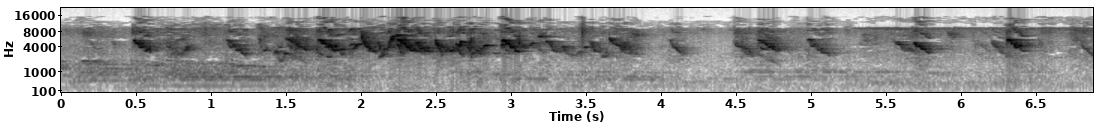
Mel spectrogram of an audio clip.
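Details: Lemon-bellied White-eye (kecial kuning), male, Lombok, ciak ciak calling played as a lure to restart silent birds. Dense run of rapid high chirps early on, then looser paired notes; faint harmonic tones below.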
